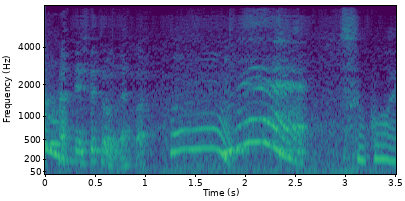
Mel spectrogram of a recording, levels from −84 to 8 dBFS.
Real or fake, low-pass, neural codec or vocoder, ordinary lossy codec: real; 7.2 kHz; none; Opus, 16 kbps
